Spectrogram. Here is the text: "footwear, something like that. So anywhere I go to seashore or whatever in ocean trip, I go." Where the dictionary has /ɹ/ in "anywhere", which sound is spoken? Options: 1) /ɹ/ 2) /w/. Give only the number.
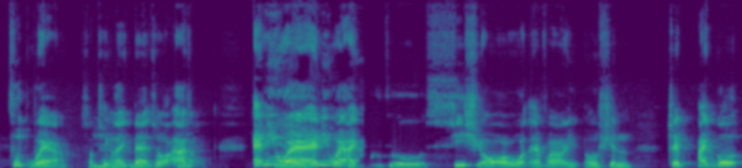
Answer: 2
